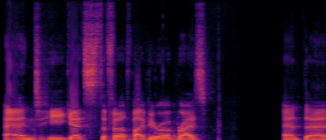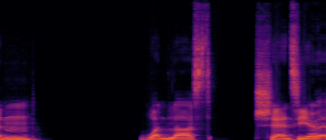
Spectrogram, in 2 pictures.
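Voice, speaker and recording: A man with a hosts a live sim racing broadcast. He speaks at an unhurried, drawn-out pace in a middle pitch, jokey and self-deprecating. His commentary is casual and friendly. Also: a bit bright. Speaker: race commentator and stream host.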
